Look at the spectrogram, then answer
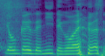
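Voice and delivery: straight-faced mock pitch; deadpan meme voice. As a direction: say it dead serious like a scam ad. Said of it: "みたいな".

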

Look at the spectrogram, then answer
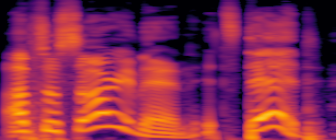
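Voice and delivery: high-pitched imitated South African guide; mock-dumbfounded South African accent; dumbfounded South African apology. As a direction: mimic a stunned South African apologizing, voice shooting up. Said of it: "that's why he was so dumbfounded".

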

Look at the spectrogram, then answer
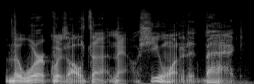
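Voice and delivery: ordinary delivery

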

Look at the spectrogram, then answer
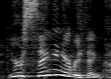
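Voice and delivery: put-on very high, loud kids' accusation; children calling out. Pupils telling teacher what they did, calling out high and loud. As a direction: shout it like gleeful tattling pupils. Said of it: "And they go".

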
